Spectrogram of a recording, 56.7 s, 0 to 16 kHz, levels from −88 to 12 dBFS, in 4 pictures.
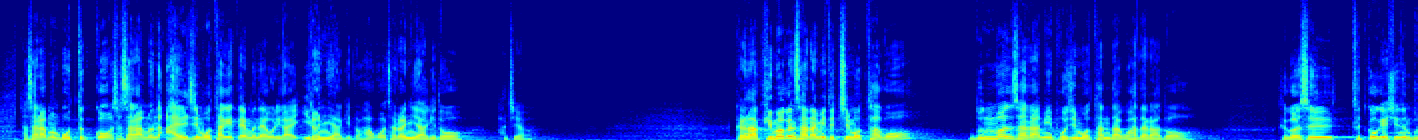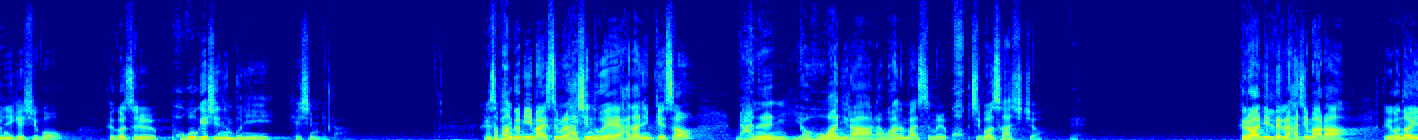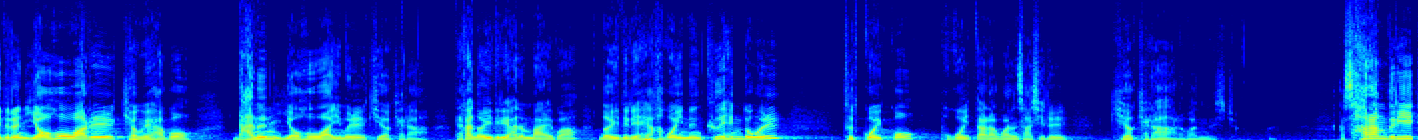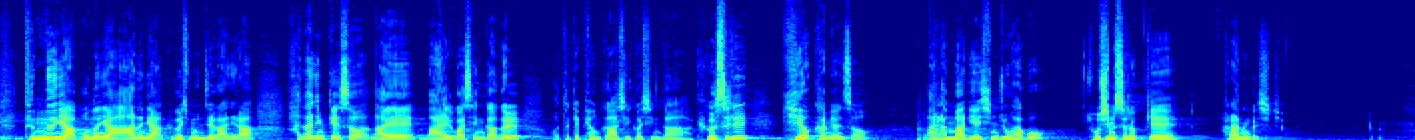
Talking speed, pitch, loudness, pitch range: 310 characters per minute, 150 Hz, -28 LUFS, 125-180 Hz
